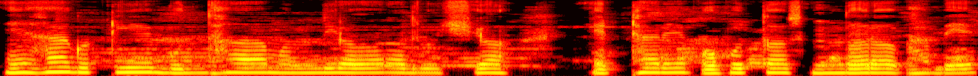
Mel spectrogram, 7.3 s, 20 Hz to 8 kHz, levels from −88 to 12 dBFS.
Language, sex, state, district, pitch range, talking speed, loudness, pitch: Odia, male, Odisha, Sambalpur, 155-175 Hz, 90 wpm, -17 LUFS, 165 Hz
